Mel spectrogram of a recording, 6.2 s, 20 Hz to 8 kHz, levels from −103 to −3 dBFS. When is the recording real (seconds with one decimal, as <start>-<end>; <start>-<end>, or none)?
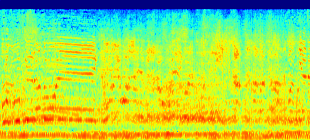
0.0-2.0; 5.7-6.2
